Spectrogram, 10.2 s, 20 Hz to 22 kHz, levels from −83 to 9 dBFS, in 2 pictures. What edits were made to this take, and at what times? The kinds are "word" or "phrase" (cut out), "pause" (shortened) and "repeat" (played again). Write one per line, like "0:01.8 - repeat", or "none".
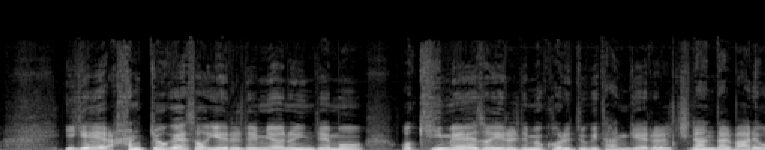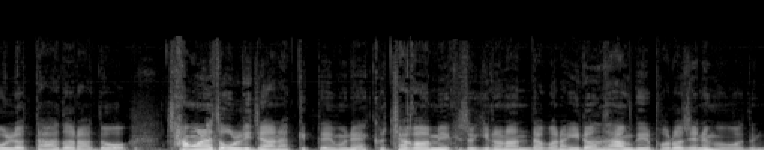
none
